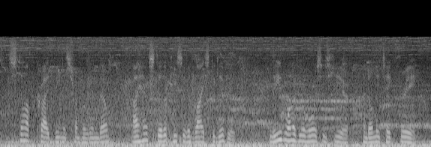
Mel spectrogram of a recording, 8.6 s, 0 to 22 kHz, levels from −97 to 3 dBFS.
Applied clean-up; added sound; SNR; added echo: none; Insect; -2 dB; none.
